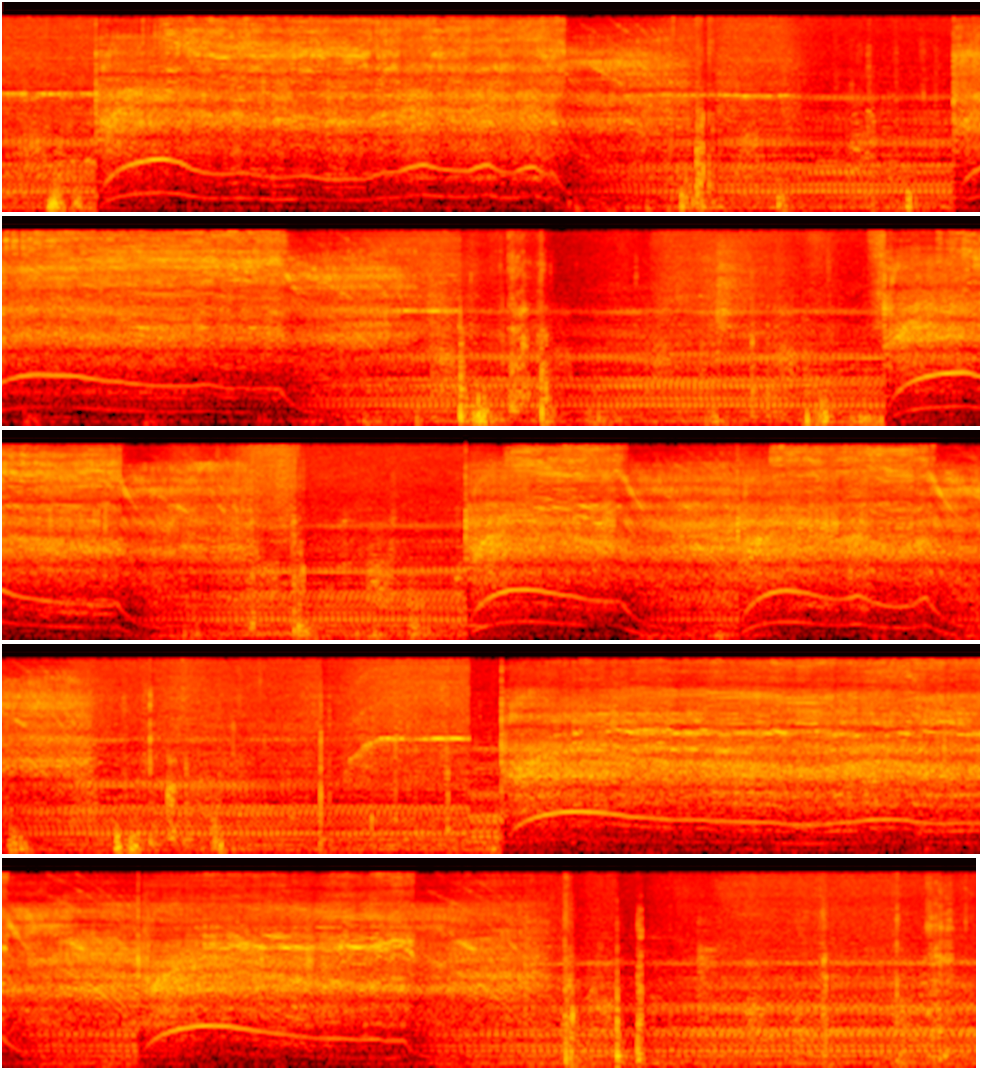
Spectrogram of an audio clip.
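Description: Angle grinder with an abrasive cutoff wheel cutting through rectangular steel tube in about seven short passes of a few seconds each. The motor's pitch drops as the wheel bites into the steel and recovers between passes, over a constant high scratchy cutting noise.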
